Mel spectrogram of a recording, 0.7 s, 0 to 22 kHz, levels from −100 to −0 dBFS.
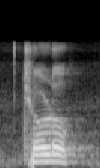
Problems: none marked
